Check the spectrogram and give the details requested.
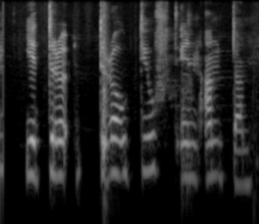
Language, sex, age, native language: Icelandic, male, 9, Icelandic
